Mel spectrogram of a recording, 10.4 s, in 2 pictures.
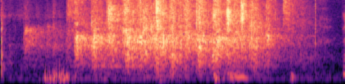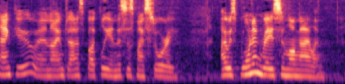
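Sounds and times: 
audience applause: 0.3 - 4.7
speech: 5.2 - 10.1.

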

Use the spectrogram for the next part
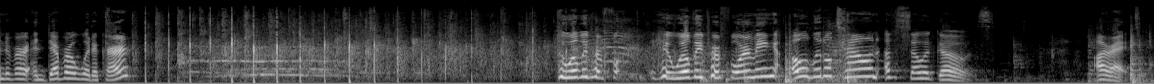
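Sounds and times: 
speech: 0.0 - 1.5, 5.6 - 9.9, 10.9 - 11.5
audience applause: 1.4 - 7.0.

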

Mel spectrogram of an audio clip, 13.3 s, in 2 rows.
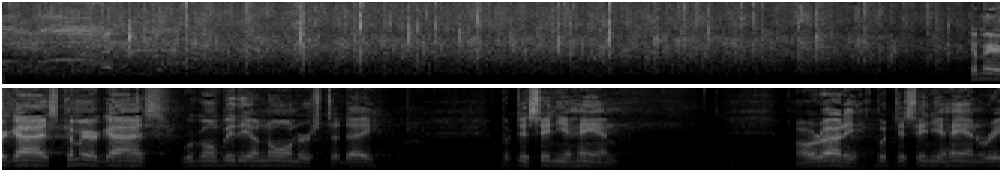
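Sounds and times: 
audience clapping hands: 0.0 - 7.2
speech: 6.4 - 9.3, 10.0 - 10.9, 11.9 - 13.3.

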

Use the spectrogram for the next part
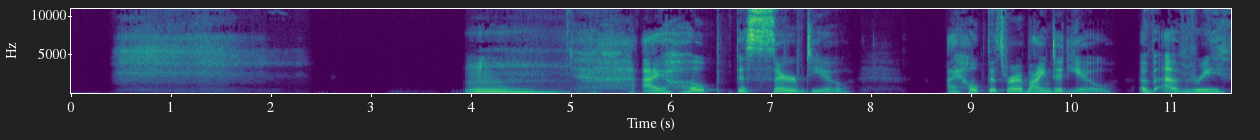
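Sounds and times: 
deep breath in through the nose or mouth: 0.4 - 2.4, 4.4 - 5.7, 7.9 - 8.4
voiced breath out: 0.4 - 2.4, 4.3 - 5.7
speech: 5.8 - 7.9, 8.8 - 11.5.

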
